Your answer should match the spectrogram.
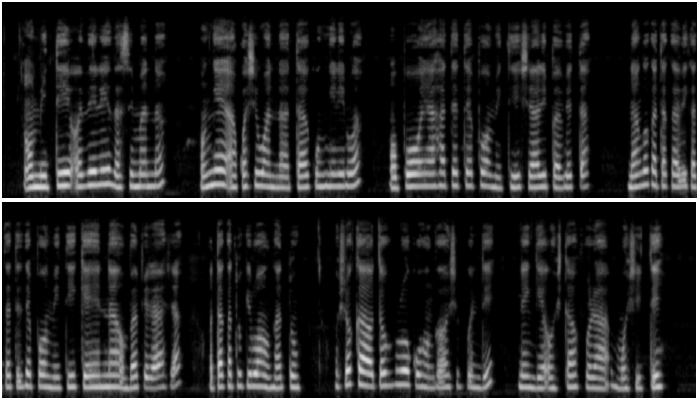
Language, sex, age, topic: Oshiwambo, female, 18-24, finance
